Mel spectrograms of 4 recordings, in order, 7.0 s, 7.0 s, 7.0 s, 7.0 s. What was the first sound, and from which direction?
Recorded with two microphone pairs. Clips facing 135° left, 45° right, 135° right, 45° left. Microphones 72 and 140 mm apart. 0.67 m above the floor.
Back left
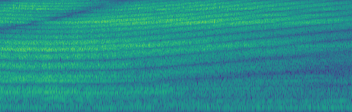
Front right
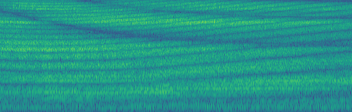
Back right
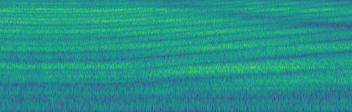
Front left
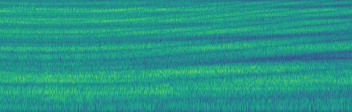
A drone, 60° left.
